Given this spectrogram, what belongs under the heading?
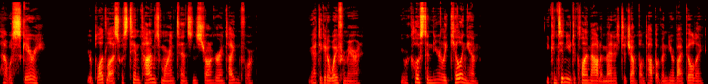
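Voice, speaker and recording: A man's voice: medium pitch, fairly even intonation, normal speed, creaky, pauses often, fairly bright tone. A man narrating a scripted second-person story as the host of a roleplay channel.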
